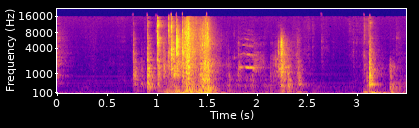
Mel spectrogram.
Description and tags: Wooden Door Open 1
Wooden Door Closing Slamming open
